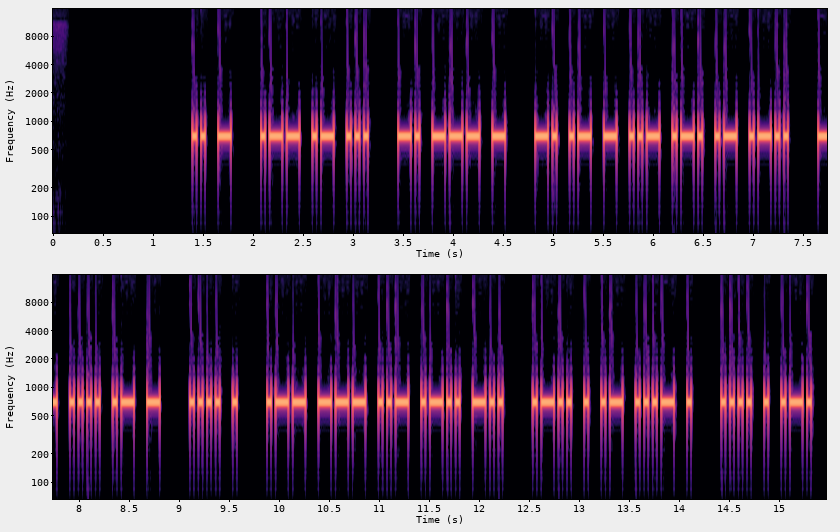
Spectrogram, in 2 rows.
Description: Morse code, heard as a keyed tone, about 28 wpm, 700 Hz. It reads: IT WAS NOT NATURAL THAT HE WOULD LEAVE HER
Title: Sentences from Top 1000 Words - Review Part 4 - 28wpm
